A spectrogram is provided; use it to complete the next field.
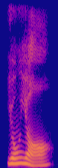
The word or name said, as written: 拥有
